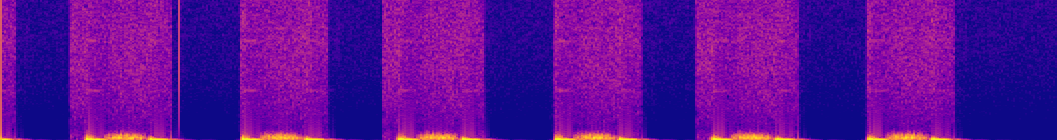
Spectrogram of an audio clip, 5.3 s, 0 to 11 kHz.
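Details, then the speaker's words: Typical mid-systolic (ejection) murmur at about 77/min: a crescendo-decrescendo murmur that starts shortly after S1, peaks mid-systole and fades clearly before S2. "listen now to a typical mid-systolic murmur note carefully the fact that the murmur diminishes clearly before the second sound"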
